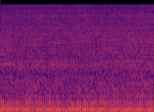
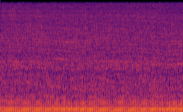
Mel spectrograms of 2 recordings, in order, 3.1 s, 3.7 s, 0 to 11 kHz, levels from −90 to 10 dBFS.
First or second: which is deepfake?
first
